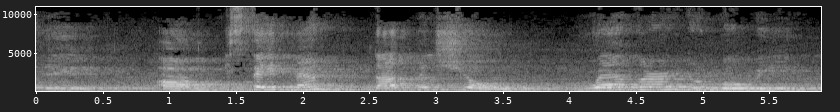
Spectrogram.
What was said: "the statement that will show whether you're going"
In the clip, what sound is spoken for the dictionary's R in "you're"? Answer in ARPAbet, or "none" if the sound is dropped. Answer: L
